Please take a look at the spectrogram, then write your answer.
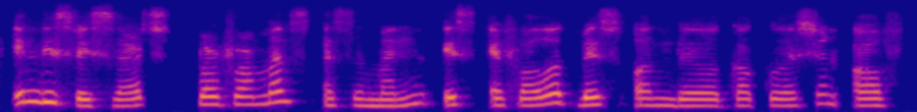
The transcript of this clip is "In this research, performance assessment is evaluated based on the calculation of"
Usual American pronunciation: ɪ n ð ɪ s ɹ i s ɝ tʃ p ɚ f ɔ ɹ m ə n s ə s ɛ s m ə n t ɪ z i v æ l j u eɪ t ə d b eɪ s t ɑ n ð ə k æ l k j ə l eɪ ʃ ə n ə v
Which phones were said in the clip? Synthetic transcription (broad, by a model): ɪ n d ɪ s ɹ i s ɝ tʃ p ɚ f ɔ ɹ m ə n s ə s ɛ m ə n ɪ s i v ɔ l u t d b eɪ s t ɑ n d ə k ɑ l k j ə l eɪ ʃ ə n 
